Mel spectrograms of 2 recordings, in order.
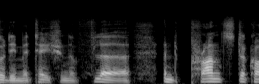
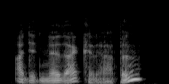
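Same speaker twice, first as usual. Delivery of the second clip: plain reading voice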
